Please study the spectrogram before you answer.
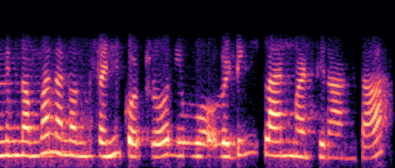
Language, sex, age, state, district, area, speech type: Kannada, female, 18-30, Karnataka, Hassan, urban, conversation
